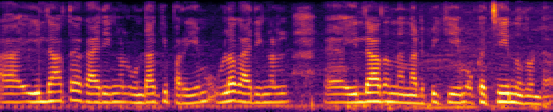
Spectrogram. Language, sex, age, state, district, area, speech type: Malayalam, female, 45-60, Kerala, Idukki, rural, spontaneous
